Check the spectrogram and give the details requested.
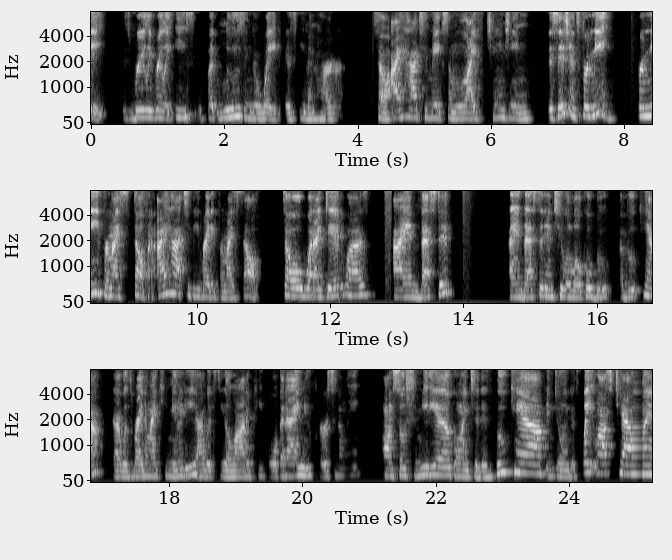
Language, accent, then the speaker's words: English; Bay Area, California, United States; I am from the Bay Area, born and raised in the Bay Area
